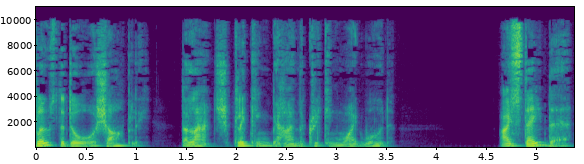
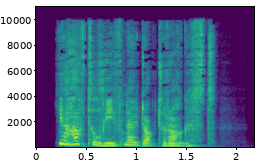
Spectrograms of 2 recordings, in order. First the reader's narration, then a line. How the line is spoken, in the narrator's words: she exclaimed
